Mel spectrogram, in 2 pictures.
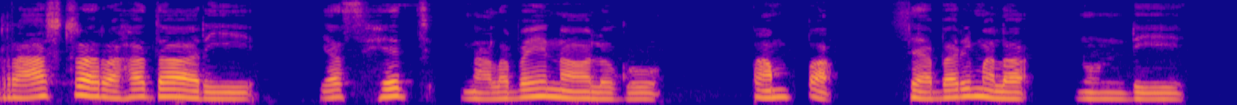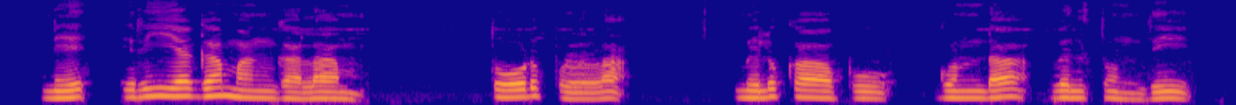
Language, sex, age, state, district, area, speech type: Telugu, male, 30-45, Andhra Pradesh, Kakinada, rural, read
